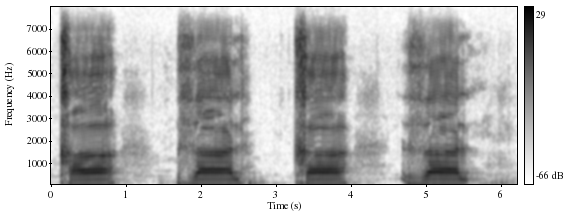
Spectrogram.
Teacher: ذا میں زبان آگے کے دو دانتوں میں لگے گی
